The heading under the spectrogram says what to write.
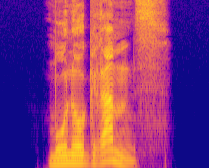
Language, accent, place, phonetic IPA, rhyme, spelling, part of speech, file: German, Germany, Berlin, [monoˈɡʁams], -ams, Monogramms, noun, De-Monogramms.ogg
- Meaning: genitive of Monogramm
